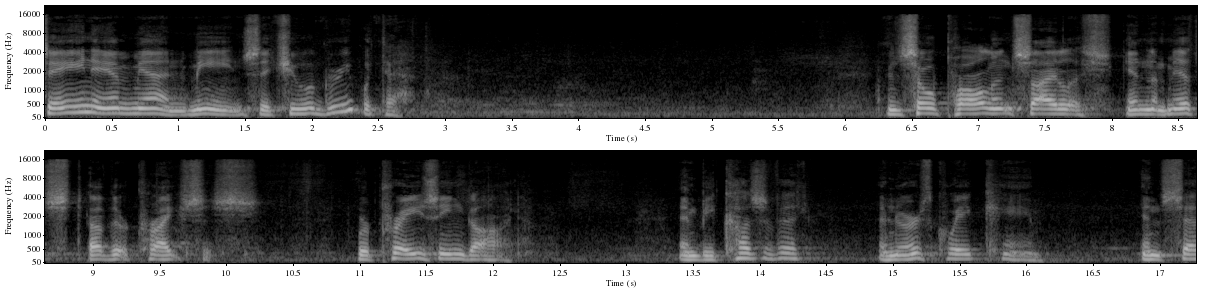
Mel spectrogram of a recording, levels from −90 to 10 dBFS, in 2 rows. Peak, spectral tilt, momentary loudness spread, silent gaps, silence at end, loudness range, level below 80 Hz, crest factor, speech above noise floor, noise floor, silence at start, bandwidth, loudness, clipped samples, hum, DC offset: -10 dBFS; -6 dB/octave; 12 LU; none; 0 s; 7 LU; -68 dBFS; 18 dB; 32 dB; -58 dBFS; 0 s; 16 kHz; -27 LUFS; under 0.1%; none; under 0.1%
